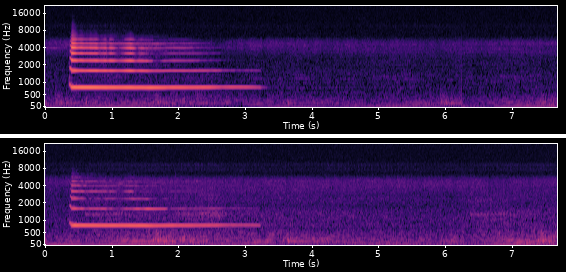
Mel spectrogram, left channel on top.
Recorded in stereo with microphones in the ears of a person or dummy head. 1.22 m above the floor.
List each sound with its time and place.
0.3 s a trumpet: 45° left (ahead or behind), 1.2 m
